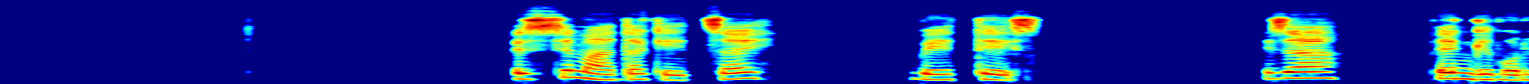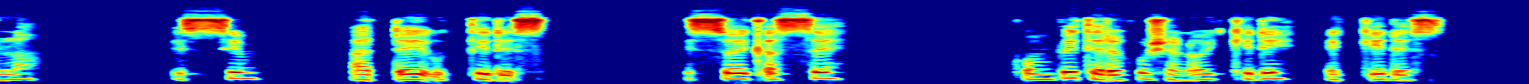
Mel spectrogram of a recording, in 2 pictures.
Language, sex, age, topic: Gamo, female, 25-35, government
